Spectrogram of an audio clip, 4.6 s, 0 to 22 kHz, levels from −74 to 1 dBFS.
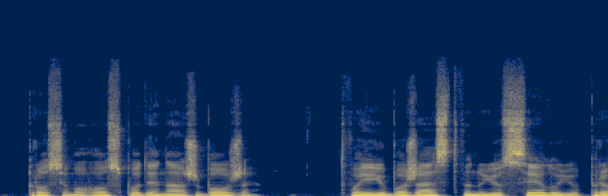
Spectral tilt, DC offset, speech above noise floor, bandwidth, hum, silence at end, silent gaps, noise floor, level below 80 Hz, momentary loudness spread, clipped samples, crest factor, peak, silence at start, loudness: -5 dB/octave; under 0.1%; 48 dB; 13.5 kHz; none; 0 s; none; -60 dBFS; -44 dBFS; 5 LU; under 0.1%; 14 dB; 0 dBFS; 0.2 s; -13 LUFS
